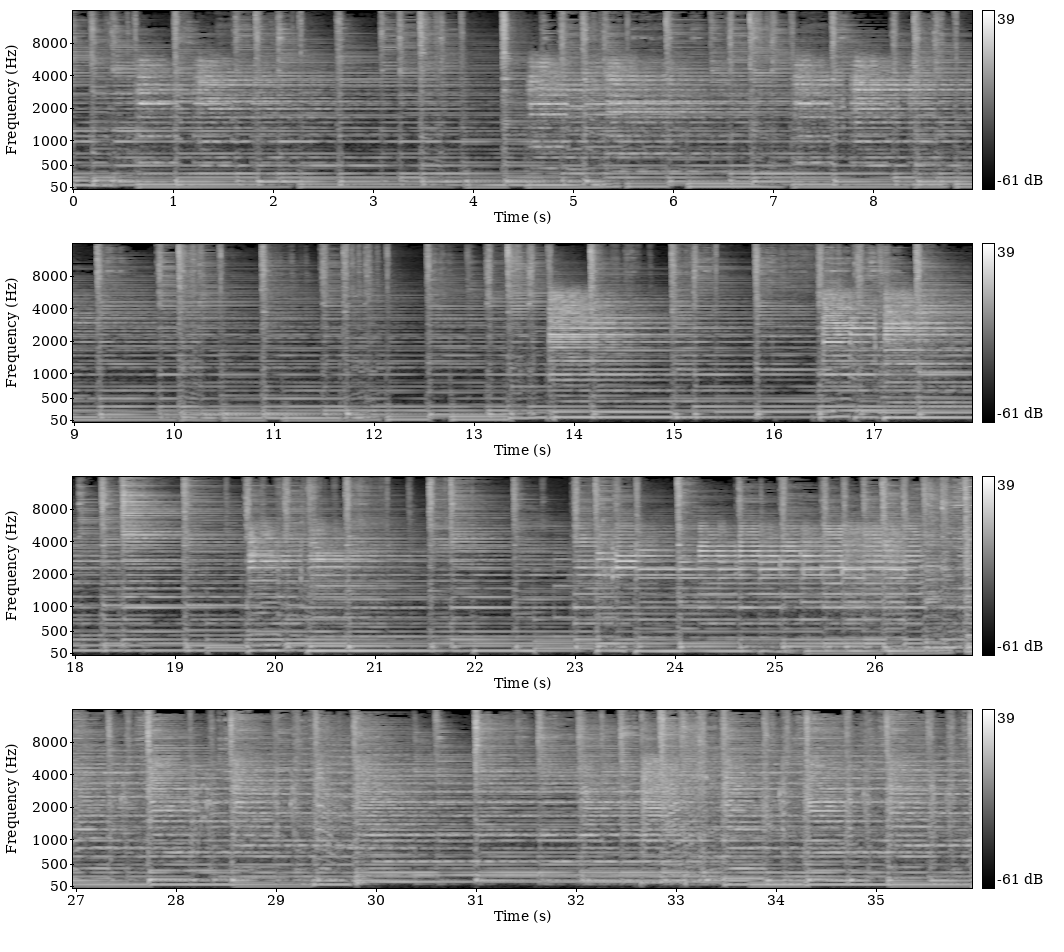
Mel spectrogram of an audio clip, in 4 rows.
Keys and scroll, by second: 0.0-0.4 typing, 2.0 super+a, 10.9 super+t, 20.0 Return, 26.4 super+j.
